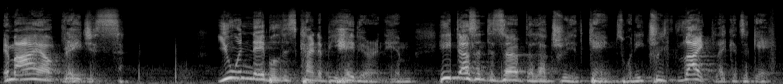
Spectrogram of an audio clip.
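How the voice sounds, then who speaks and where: A man's voice: sits high, very animated, moderate pace, creaky, fairly bright tone, exaggerated voice. An actor playing a harsh, domineering father in an audio drama, contemptuous and accusing. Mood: scornful anger. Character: harsh, domineering grown father, scornful and unforgiving.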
